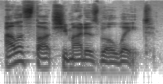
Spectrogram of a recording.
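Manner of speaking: ordinary delivery, nothing marked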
